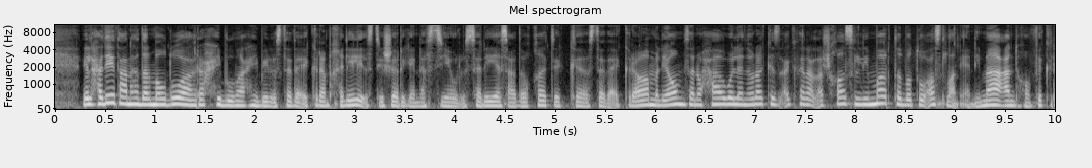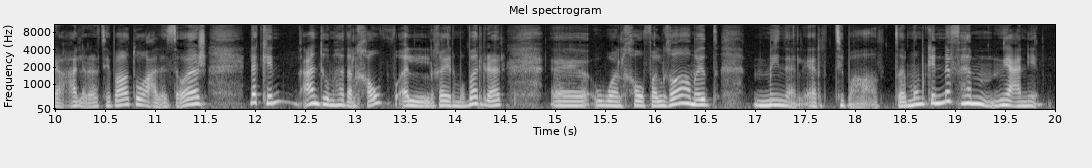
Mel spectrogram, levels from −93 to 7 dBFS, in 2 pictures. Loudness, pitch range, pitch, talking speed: -15 LUFS, 170-225 Hz, 195 Hz, 140 wpm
